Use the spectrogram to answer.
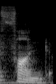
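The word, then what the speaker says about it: Pfund: আর last হচ্ছে ফান্ড। ফান্ড কিন্তু প্রথমে পি থাকে। বাট পি এর উচ্চারণটা কিন্তু উচ্চ। আমরা শুধুমাত্র যেটা বলব সেটা হচ্ছে ফান্ড।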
